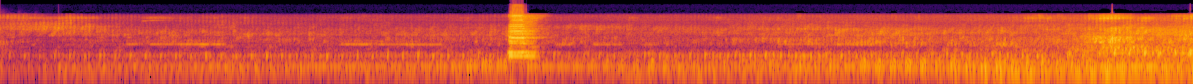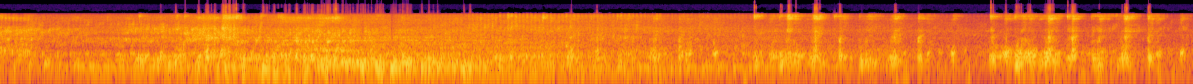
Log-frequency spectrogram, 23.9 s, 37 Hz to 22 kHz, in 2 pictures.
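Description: A CC201 diesel-electric locomotive approaching and passing with a passenger train: its engine hum grows from about ten seconds in to a loud pass, followed by rhythmic wheel clatter as the coaches roll by near the end. One short, loud horn toot about five seconds in.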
